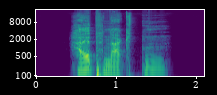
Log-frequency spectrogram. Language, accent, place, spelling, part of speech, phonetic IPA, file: German, Germany, Berlin, halbnackten, adjective, [ˈhalpˌnaktn̩], De-halbnackten.ogg
- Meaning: inflection of halbnackt: 1. strong genitive masculine/neuter singular 2. weak/mixed genitive/dative all-gender singular 3. strong/weak/mixed accusative masculine singular 4. strong dative plural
